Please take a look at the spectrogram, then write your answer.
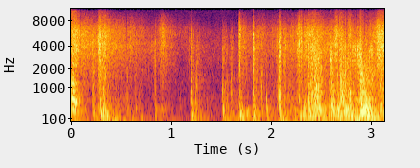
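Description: Horse hooves clatter and thump in an uneven series of sharp hits, loud, with heavier thuds mixed in over a busy background.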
